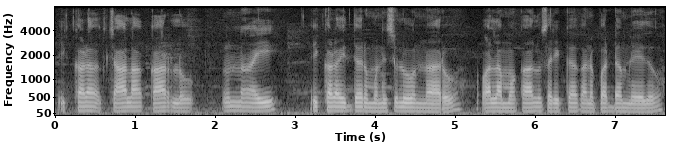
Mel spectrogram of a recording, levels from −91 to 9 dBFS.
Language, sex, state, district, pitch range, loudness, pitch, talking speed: Telugu, male, Telangana, Hyderabad, 105-120 Hz, -18 LUFS, 110 Hz, 100 wpm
